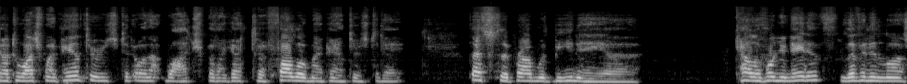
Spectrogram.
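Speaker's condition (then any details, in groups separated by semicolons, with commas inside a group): No condition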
